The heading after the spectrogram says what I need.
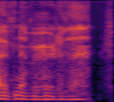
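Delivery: low, mock groveling voice.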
